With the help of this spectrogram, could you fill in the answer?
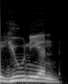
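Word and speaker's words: union: तो इसे अब इसे अनियन नहीं पढ़ेंगे। इसे यूनियन।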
